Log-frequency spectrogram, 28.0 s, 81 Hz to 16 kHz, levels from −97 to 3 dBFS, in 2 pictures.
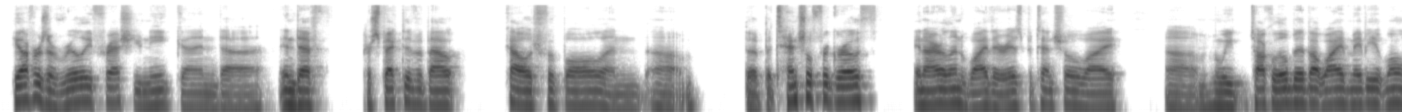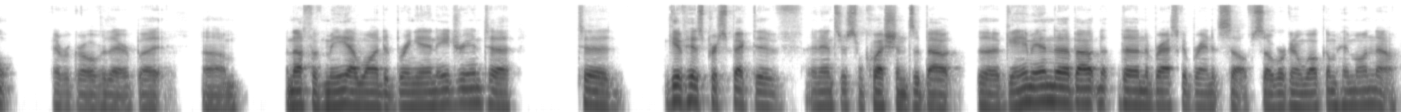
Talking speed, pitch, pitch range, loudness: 165 wpm, 110 Hz, 100-120 Hz, -29 LUFS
